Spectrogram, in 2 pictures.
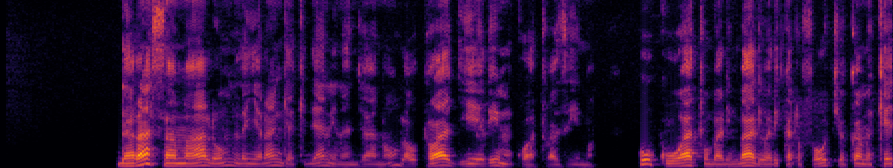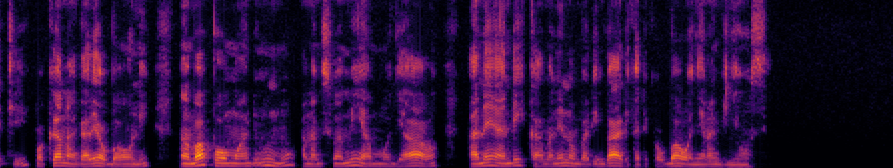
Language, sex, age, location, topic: Swahili, male, 25-35, Dar es Salaam, education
